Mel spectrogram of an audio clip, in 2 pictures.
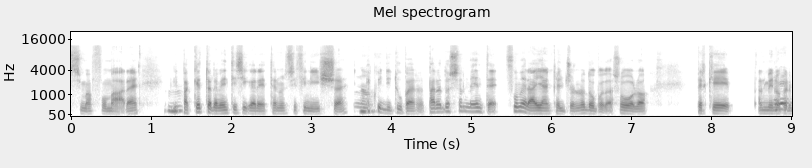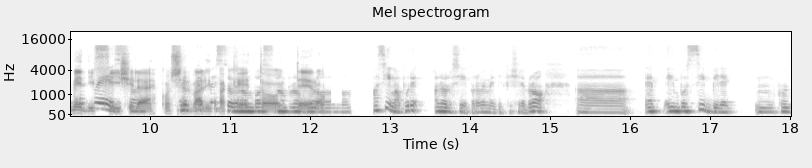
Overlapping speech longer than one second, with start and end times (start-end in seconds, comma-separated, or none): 8.7-12.3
